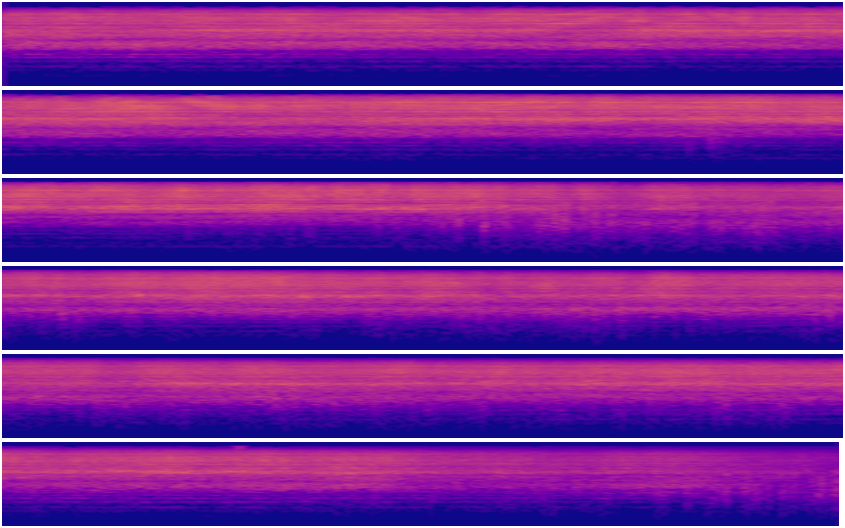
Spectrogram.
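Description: ATR twin-turboprop airliner taxiing at low power: a steady drone of its engines and propellers with a low multi-tone hum. The hum thins out briefly about ten seconds in as the aircraft passes close.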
